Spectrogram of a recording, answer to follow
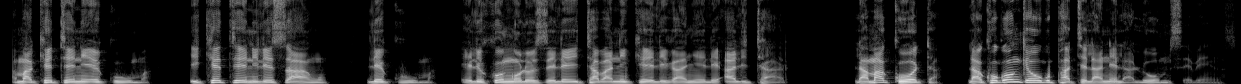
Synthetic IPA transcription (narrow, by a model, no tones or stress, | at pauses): amakʰɛtʰenieɡ̥ʱuma | ikʰɛtʰenilɛsaŋɔ | leɡ̥ʱuma | elixɔŋ͡ǃɔlɔzɛlɛitʰaβanikʰeliɣaɲɛlɛʔalitʰa̰ri | lamaɡ̥ʱɔd̥ʱa̰ | lakʰɔɣɔŋkʼɛoɣupʰatʰɛlanɛla̰lɔwom̩sɛ̰βḛːnd͡zʱi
